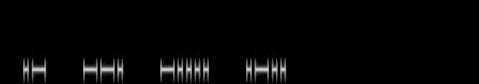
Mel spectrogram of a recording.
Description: Morse code, heard as a keyed tone, about 28 wpm, spaced as for 16 wpm, 700 Hz. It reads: AG6L
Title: USA Call Signs - 3x Character Spacing - 28wpm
